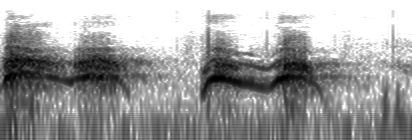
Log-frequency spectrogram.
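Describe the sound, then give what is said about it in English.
A small dog barks in two high, tonal double yaps separated by a short pause, each pair rising and falling quickly, with no talk over it. “Nice little doggy, what'd I do with the dog?”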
